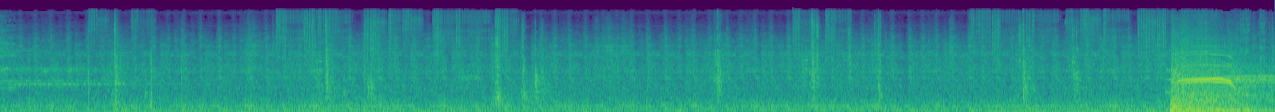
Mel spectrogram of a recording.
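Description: Metal parts clink and rattle as a machine is repaired.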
